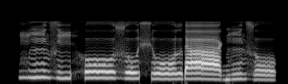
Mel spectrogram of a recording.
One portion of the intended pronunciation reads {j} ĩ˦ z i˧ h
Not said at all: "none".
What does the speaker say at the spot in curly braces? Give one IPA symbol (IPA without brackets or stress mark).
ɣ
